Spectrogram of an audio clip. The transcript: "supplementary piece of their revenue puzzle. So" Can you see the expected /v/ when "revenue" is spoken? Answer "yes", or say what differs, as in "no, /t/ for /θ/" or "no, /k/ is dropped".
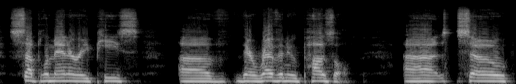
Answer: yes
